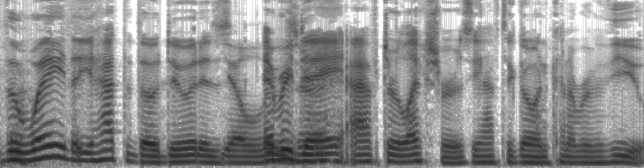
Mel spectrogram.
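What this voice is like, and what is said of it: Nasal-sounding voice. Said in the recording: “I sound kind of nasally, which is weird.”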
